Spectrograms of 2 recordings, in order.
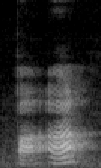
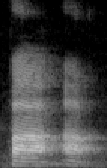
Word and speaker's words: paa: Paa. That's it. Yes. Now same, don't blend. We don't say pa. We say paa.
